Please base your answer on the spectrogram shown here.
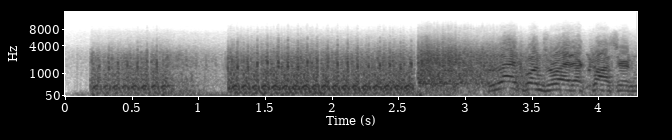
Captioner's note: gunfire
